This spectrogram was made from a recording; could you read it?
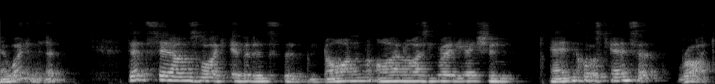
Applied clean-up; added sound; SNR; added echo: neural mask model DeepFilterNet 3.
